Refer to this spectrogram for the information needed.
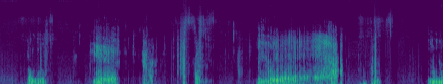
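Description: Low, gurgling rumbles in irregular bursts with quiet gaps: ordinary stomach growling.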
